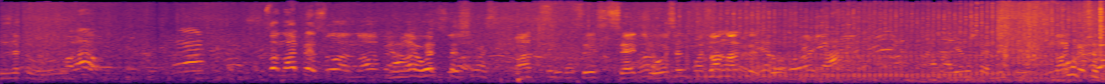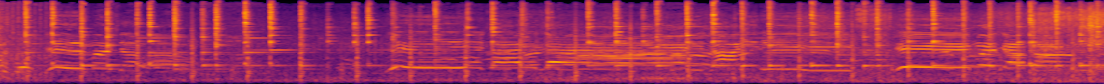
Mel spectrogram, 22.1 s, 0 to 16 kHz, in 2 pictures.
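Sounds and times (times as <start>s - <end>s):
rushing wash of a motorboat moving across water: 0.0s - 22.0s
voices chattering aboard a motorboat in Bahia: 0.0s - 22.0s
speech: 0.2s - 1.3s, 2.8s - 8.6s, 9.6s - 11.6s
motorboat engine drone on water in Bahia, Brazil: 5.7s - 22.0s
laughter: 10.5s - 11.8s.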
